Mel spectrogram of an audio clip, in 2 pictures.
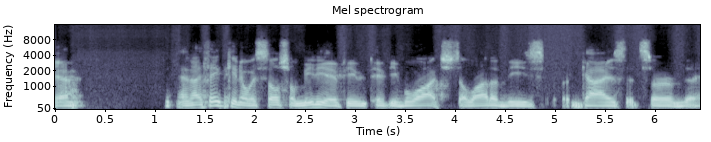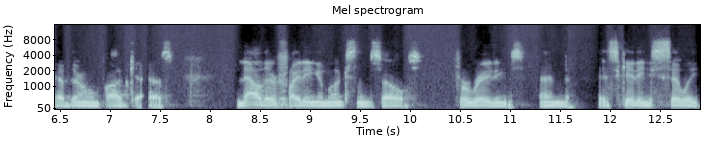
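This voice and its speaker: A man talks at a moderate pace in a very deep, low pitch, keeping his loudness very even and his intonation fairly even. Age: 60s. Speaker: rock singer. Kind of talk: interview.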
